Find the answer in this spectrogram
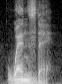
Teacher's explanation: we say Wednesday, as if the first D weren't there, Wednesday.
